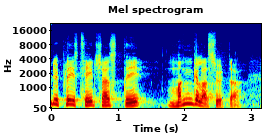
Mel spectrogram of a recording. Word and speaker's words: mangala: Dear Ajan, could you please teach us the mangala suta? The mingala suta mingala I think is the Burmese trans the Burmese pronunciation of mangala mangala suta one day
